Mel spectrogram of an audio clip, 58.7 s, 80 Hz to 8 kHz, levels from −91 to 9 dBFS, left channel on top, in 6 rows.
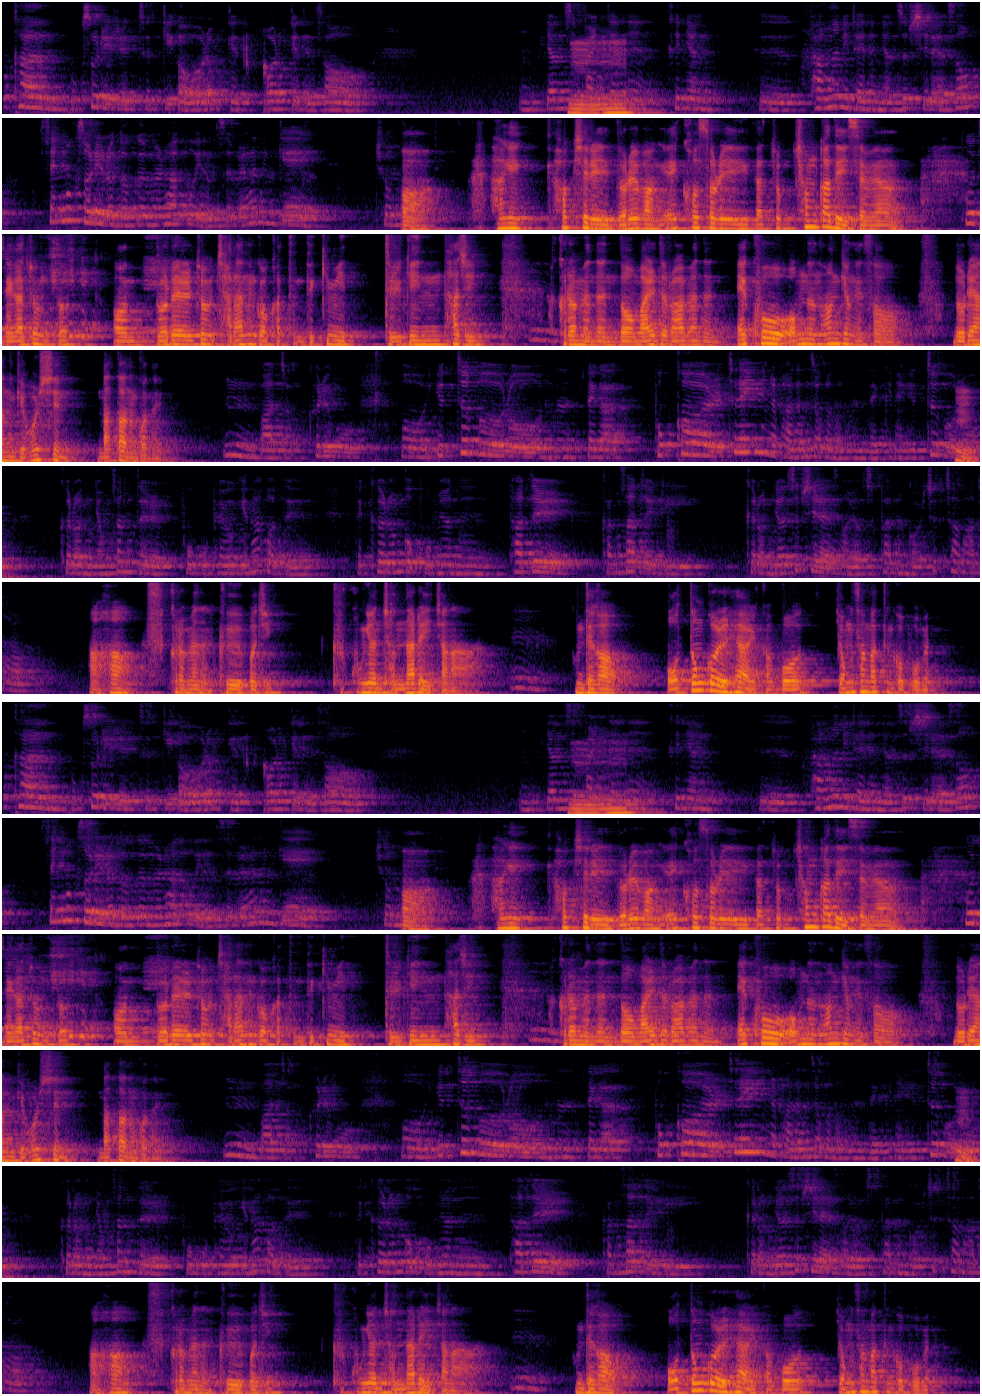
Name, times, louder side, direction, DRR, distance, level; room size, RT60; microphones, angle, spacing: voice 1, 0.0-3.6 5.2-7.1 7.6-9.7 10.2-12.9 13.5-14.0 15.5-15.8 19.4-20.4 21.0-21.3 24.8-25.9 31.5-35.5 35.9-39.1 39.7-42.2 42.6-44.7 45.1-46.0 46.6-49.3 50.6-50.9 54.0-54.3, equal, 30° left, -3 dB, 3.1 m, -42 dB
voice 2, 5.7-6.2 13.8-14.1 14.5-18.8 19.1-19.2 19.6-20.2 20.7-23.0 23.4-24.8 25.1-31.0 38.9-39.1 49.8-51.6 52.2-53.7 54.6-55.1 55.5-57.0 57.2-58.2, left 2 dB, 55° left, 10 dB, 1.1 m, -23 dB
21.0 x 16.0 x 2.9 m, 0.93 s
head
